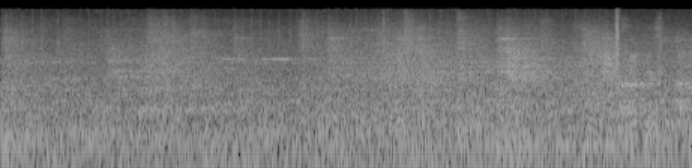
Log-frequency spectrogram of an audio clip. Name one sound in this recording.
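Machinery hums steadily.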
